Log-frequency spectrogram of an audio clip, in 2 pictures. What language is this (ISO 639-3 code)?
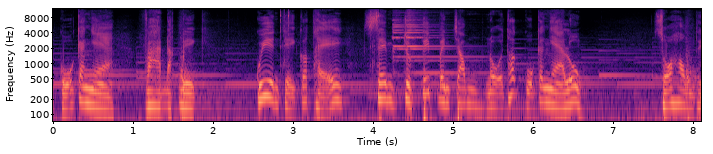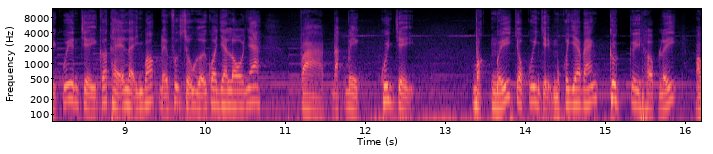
vie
